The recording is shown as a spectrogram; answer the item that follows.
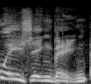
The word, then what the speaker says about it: Xi Jinping: Which is pronounced... When Xi Jinping... – to pronounce it correctly, Xi Jinping. So,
